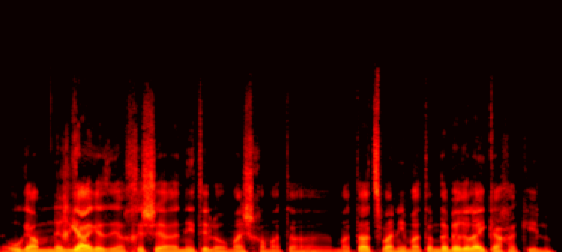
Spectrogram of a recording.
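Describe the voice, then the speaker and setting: A man in his thirties spins a story in casual chat, jumping between his own lines and the other person's. His voice has a gravelly, fried edge, recorded dry and close to the mic. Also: fairly low pitch, no echo. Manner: animated, acts out both sides of phone calls. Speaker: guest footballer.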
